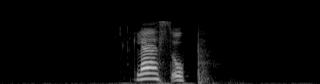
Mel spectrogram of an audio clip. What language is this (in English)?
Norwegian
